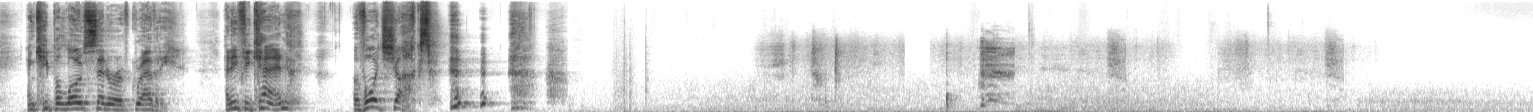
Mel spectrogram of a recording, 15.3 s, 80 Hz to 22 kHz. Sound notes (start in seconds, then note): 4.4 laughs; 9.6 mouth pops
